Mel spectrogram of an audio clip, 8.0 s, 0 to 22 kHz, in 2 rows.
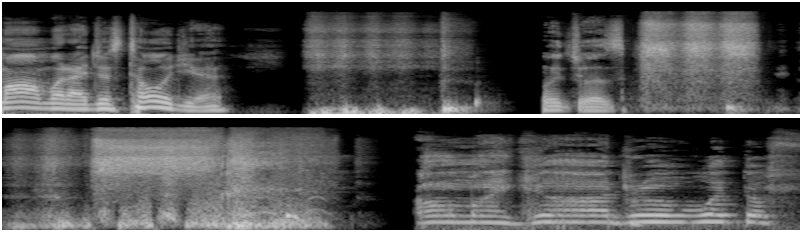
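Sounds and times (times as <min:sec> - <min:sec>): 
speech: 0:00.0 - 0:01.8, 0:02.7 - 0:03.5, 0:06.1 - 0:07.9
nasal sniffing: 0:03.2 - 0:05.7.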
